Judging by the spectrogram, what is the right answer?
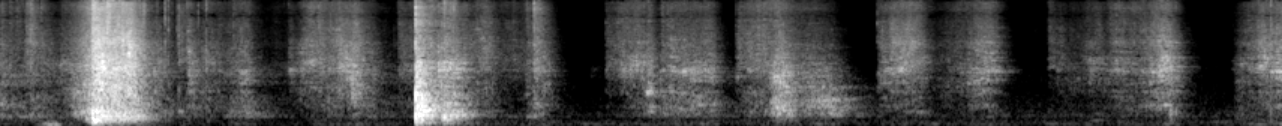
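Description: A hand tool scraping through concrete in repeated strokes about once a second, with a sharper, louder scrape about three seconds in.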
